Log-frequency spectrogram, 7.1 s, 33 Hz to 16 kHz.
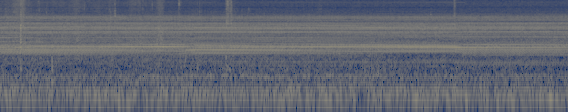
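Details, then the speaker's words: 2019 Ram 1500 high-mileage truck with air suspension lowering to the lowest setting: quiet, steady hiss with faint thin whistle as air ride relieves pressure, alternating front and rear; normal venting, quieter in person than recorded. "You can hear the air ride system relieving pressure. It might sound loud on the video, but it's actually fairly quiet."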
